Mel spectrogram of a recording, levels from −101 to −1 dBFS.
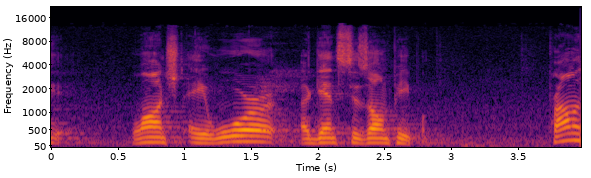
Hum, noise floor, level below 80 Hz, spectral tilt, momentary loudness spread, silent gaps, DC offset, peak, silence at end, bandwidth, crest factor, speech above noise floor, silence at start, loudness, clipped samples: none; -58 dBFS; -66 dBFS; -5.5 dB/octave; 15 LU; none; under 0.1%; -14 dBFS; 0 s; 13.5 kHz; 18 dB; 28 dB; 0 s; -31 LUFS; under 0.1%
